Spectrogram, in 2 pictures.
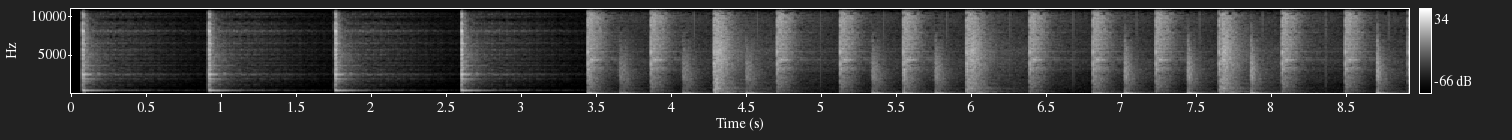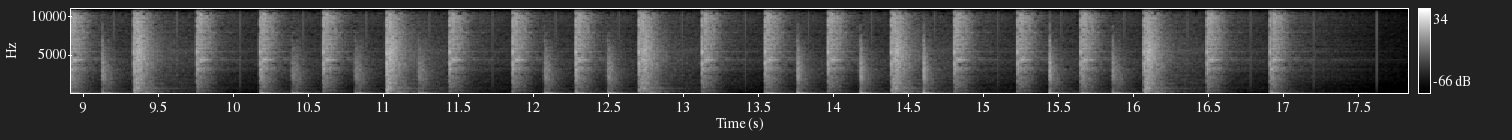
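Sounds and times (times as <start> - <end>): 
rock rhythms: 3.4 - 17.4.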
